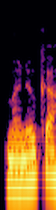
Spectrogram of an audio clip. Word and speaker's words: Manuka: So, Monkey's Uncle is saying you've had Manuka honey. Am I saying that right? Manuka honey? – Yeah.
